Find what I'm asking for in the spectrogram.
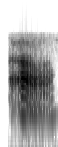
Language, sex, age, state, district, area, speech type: Assamese, female, 60+, Assam, Goalpara, urban, conversation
